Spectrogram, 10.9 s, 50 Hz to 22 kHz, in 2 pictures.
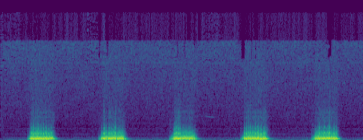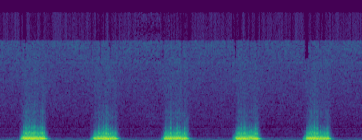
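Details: Regular blowing pansystolic murmur filling each systole at about 57 beats a minute, ventricular septal defect, heard at the left lower third intercostal space.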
